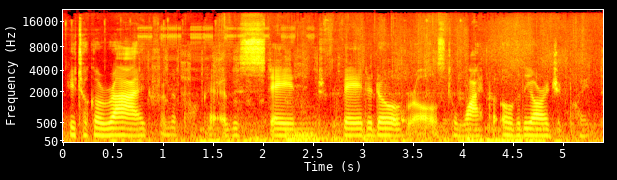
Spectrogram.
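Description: A woman's voice: sits low, normal speed, music in the background. An actress playing a nervous young delivery driver, telling her story in a tense, confessional first-person monologue with blunt swearing. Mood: uneasy. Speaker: narrating actor.

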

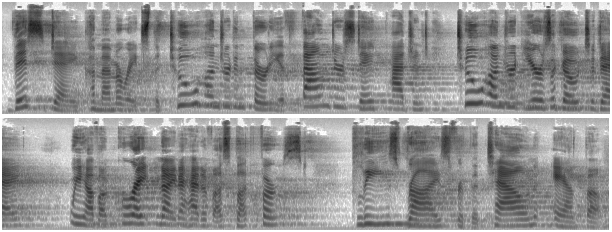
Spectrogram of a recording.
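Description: An actress playing a prim, instructive small-town head librarian who theatrically hosts a children's pageant in an audio drama. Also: female voice, fairly high pitch, lively intonation, a little slow, sharp tone. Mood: cheerful, formal. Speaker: pageant host. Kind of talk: staged audio drama, public announcement and storytelling. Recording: echoey hall, long reverb, faint music.

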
